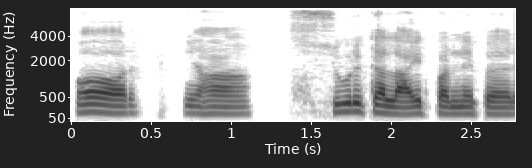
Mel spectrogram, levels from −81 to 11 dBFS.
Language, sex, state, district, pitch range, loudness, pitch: Hindi, male, Bihar, Araria, 135-155 Hz, -17 LUFS, 140 Hz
